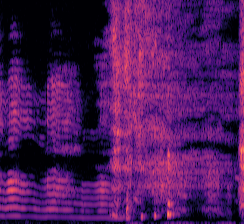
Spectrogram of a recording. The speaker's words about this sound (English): Cat's fine. Cat's just very, very loud.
